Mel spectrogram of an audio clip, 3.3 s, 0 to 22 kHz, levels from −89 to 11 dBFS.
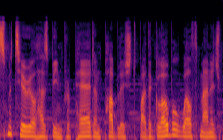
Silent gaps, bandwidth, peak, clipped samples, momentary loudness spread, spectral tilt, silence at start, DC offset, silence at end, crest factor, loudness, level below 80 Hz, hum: none; 12 kHz; -6 dBFS; under 0.1%; 7 LU; -4.5 dB/octave; 0 s; under 0.1%; 0 s; 16 dB; -23 LUFS; -52 dBFS; none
